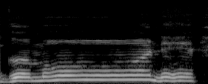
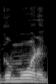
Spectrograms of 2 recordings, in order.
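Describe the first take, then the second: First: Very slow, stretched "Good morning"; teaching the proper slow morning greeting; drawn-out greeting. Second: Said in the usual way. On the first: Shown as a demonstration. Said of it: "That's how you gotta say it". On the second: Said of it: "Willie said".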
